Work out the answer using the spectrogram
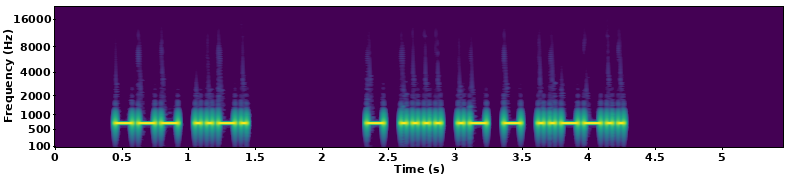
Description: Morse code, heard as a keyed tone, about 28 wpm, 700 Hz. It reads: OF THAT?
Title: 3x Word-Spacing - Sentences from Top 100 Words - 28wpm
